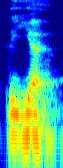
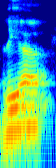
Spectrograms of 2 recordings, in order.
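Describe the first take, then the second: First: The y sound is clearly pronounced. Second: The y sound is dropped, like a long a. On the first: The speaker calls it right. "demikian ya-nya diucapkan" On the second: The speaker calls it wrong. "banyak yang membaca ya-nya seperti alif, ria, salah"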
